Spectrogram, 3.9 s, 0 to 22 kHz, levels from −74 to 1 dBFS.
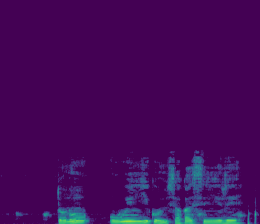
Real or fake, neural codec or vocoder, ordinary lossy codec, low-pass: real; none; MP3, 32 kbps; 7.2 kHz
